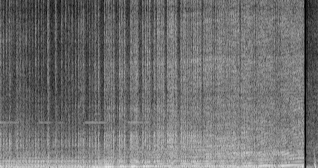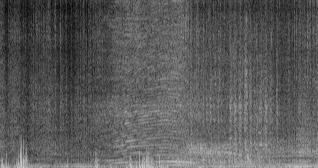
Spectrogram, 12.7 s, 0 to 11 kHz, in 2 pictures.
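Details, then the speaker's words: Arctic Cat Pantera 580 EFI snowmobile being repaired for not shifting into forward, test ride: in forward a hum rises into a high screech as speed climbs, while reverse runs clean and smooth; track checked and not too tight, cause unknown; humming screech in forward. "that noise is going in forward but it's running nice clean and smooth and reverse"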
